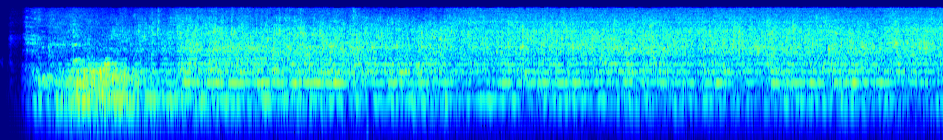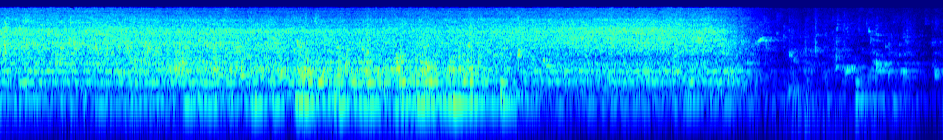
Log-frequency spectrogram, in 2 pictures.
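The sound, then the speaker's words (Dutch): A toilet flushes, a loud, steady rush of water pouring for about eight seconds before it cuts off abruptly into quiet. No voices are heard. “Ik moet even naar de pot.”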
